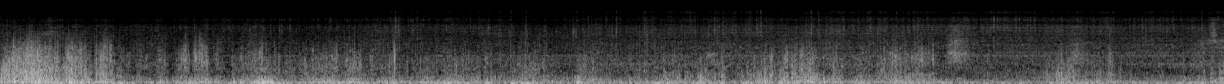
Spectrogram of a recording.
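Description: A wildfire burning close by: a steady rushing noise with crackling, with wind buffeting the microphone in gusts, loudest in the first second.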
